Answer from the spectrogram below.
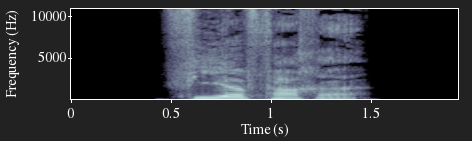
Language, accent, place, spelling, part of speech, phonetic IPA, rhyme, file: German, Germany, Berlin, vierfache, adjective, [ˈfiːɐ̯faxə], -iːɐ̯faxə, De-vierfache.ogg
- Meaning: inflection of vierfach: 1. strong/mixed nominative/accusative feminine singular 2. strong nominative/accusative plural 3. weak nominative all-gender singular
